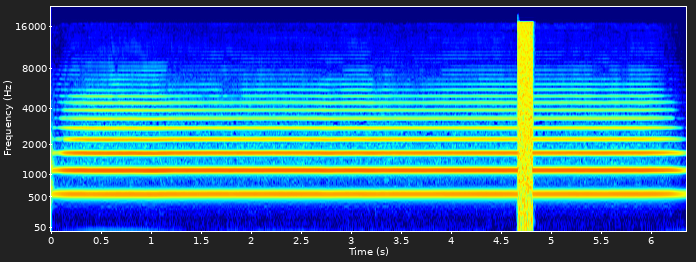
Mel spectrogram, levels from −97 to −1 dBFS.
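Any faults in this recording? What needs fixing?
Between 4.67 and 4.82 s the music turns into a loud burst of harsh broadband noise. Those are samples built from the wrong bytes, with the byte order or alignment misread so the noisy low bits dominate. To prevent it, check the sample format, endianness and frame alignment wherever the stream gets decoded or spliced.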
